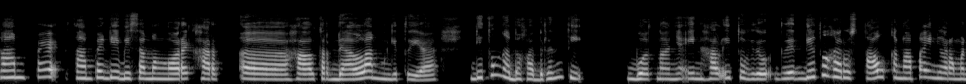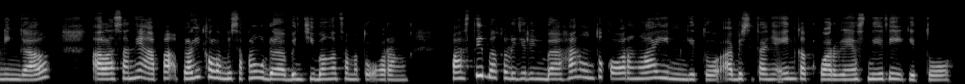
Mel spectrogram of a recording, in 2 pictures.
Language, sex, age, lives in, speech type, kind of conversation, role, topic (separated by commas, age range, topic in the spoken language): Indonesian, female, 20-24, Indonesia, conversation, unstructured, none, Bagaimana perasaanmu ketika melihat orang tidak menghormati orang yang sudah meninggal?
